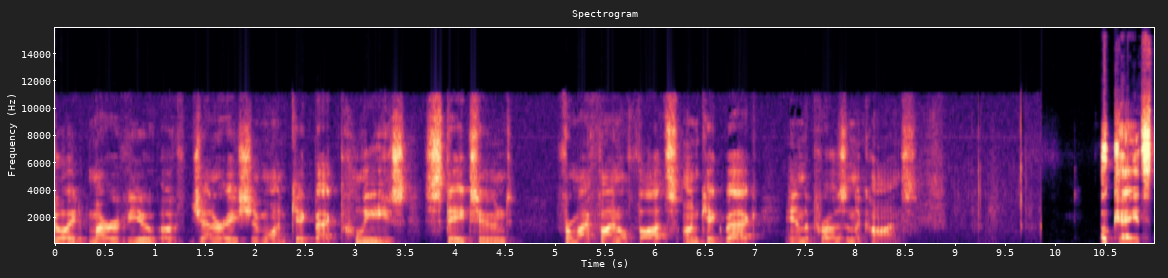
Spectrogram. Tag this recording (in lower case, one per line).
speech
